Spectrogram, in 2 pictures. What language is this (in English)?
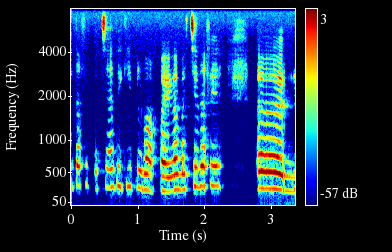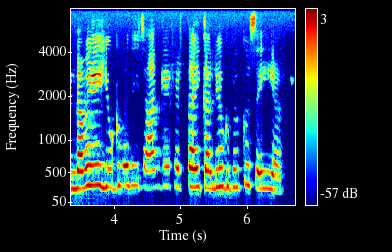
Punjabi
